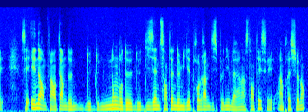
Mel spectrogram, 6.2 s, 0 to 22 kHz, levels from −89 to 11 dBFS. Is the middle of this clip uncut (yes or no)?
yes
